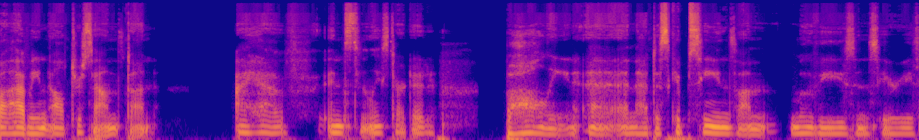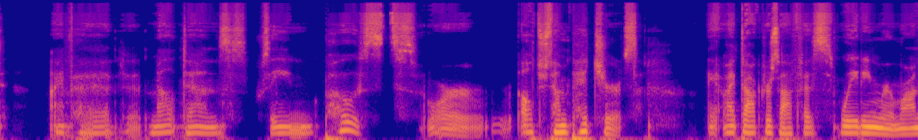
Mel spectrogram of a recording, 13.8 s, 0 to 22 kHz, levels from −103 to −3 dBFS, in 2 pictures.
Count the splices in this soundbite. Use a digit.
4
